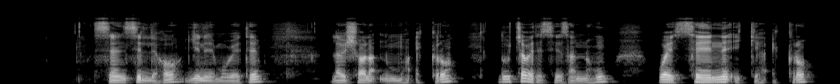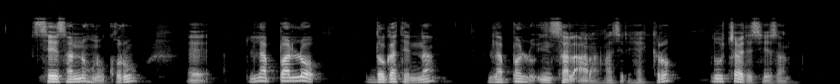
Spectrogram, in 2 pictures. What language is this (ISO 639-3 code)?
sid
